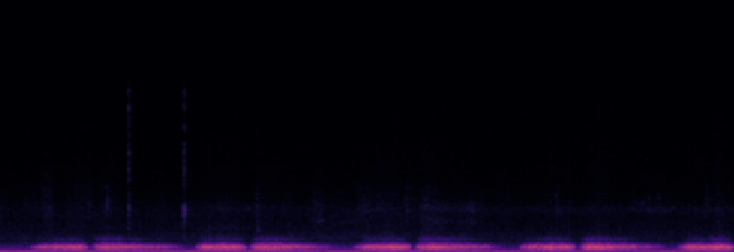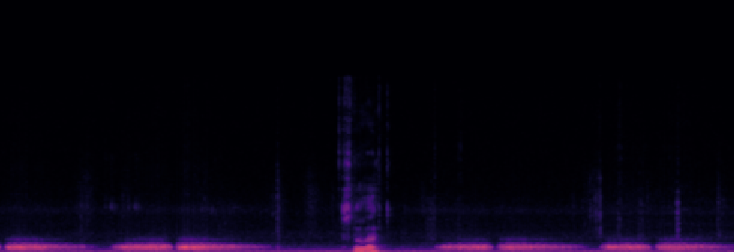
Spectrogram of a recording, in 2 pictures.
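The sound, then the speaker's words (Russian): Steady bronchial breathing heard through a stethoscope, with about eight even breath cycles of harsh, hollow inhales and exhales over a low hum, and one brief rubbing noise near the end. “Так, теперь у нас шум нормального бронхиального дыхания.”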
